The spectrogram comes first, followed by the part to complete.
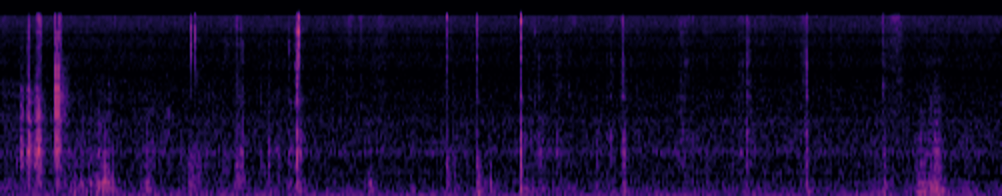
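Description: Near silence with faint clicks and light scrapes of small metal extruder parts and an Allen key being handled, a short cluster of them just at the start and another near the end, over a low steady hum.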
